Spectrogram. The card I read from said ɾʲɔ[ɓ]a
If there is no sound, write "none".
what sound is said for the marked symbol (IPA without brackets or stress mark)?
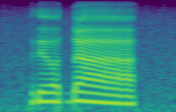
ɗ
